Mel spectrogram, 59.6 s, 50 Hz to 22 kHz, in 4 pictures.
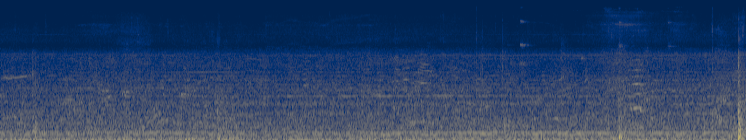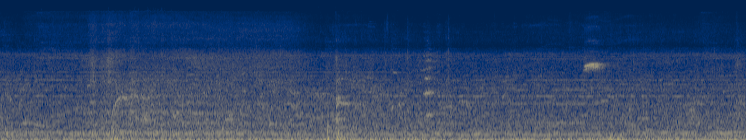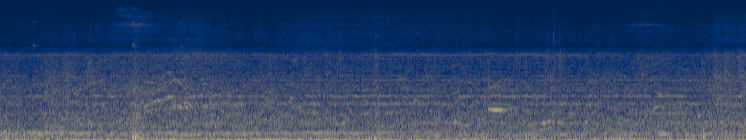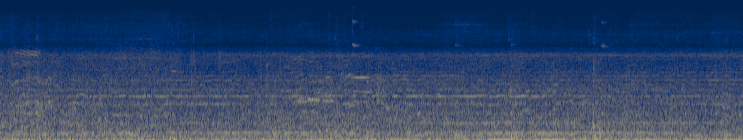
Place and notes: Binaural recording of Les Machines de l'île.
recorded with Soundman OKM + Sony D100
sound posted by Katarzyna Trzeciak
France métropolitaine, France, 22 August 2019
